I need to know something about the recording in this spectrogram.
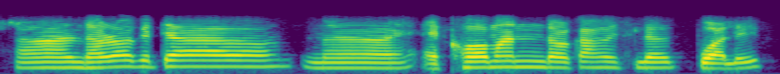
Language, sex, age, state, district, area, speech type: Assamese, male, 18-30, Assam, Golaghat, rural, conversation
